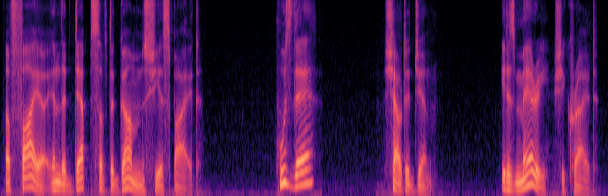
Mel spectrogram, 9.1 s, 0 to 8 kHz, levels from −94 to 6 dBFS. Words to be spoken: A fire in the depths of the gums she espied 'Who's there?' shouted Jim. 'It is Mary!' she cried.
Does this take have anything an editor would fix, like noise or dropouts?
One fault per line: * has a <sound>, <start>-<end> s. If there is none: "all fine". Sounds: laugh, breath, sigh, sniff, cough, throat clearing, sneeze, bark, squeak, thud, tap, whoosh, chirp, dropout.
all fine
